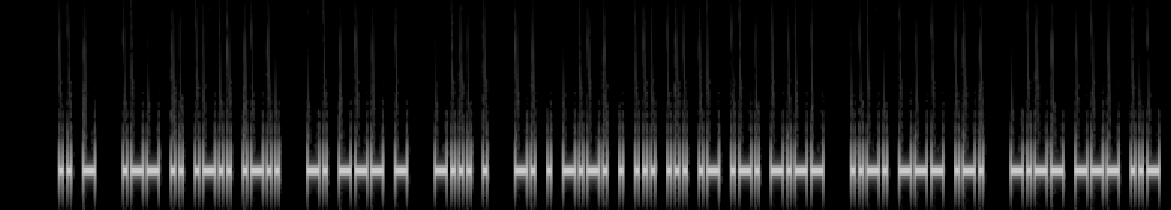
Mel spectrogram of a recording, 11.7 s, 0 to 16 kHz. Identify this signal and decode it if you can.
Morse code, heard as a keyed tone, about 30 wpm, 700 Hz. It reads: IT WILL NOT BE NECESSARY FOR YOU
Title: Sentences from Top 1000 Words - Review Part 1 - 30wpm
